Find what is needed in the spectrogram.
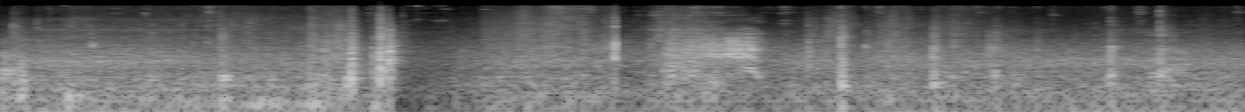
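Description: Knocks and clicks of a door and footsteps, with handheld camera rustle, as people come in from the street; the outdoor background drops away sharply about two seconds in.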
